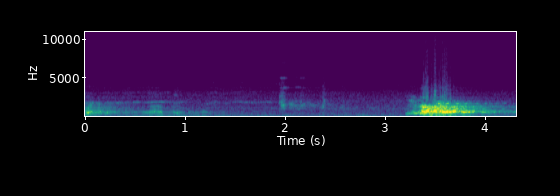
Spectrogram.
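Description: A man preaching in Bengali into a microphone: a phrase trails off at the start, then a pause of about three seconds, and he speaks again near the end.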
